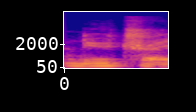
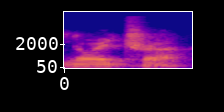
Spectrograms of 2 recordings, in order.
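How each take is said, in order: First: The name is said with an English pronunciation. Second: The name is said with a German pronunciation. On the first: The speaker calls it wrong. "not Neutra" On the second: The speaker calls it right. "It's the German pronunciation of it"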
